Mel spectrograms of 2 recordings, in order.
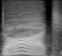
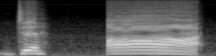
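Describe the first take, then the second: First: The word is said quickly as one unit. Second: The word is drawn out into separate sounds. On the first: "instead of saying dot" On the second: "you will stretch it out into the sounds"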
